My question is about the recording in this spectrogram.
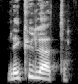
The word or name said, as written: les culottes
